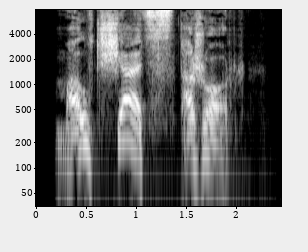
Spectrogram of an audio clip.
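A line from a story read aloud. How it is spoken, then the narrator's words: Roar. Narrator (Russian): проревел Быков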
